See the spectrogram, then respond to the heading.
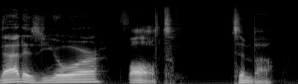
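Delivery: slow, icy, expressionless cold deadpan.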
